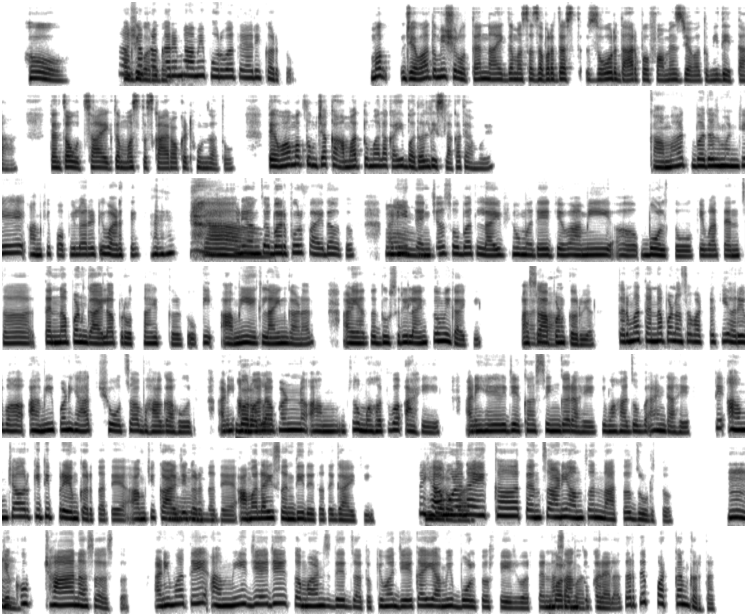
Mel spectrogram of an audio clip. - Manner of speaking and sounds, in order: in English: "स्काय रॉकेट"; in English: "पॉप्युलॅरिटी"; chuckle; drawn out: "हां"; in English: "लाईव्ह शोमध्ये"; in English: "शोचा"
- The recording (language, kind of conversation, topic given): Marathi, podcast, लाईव्ह शोमध्ये श्रोत्यांचा उत्साह तुला कसा प्रभावित करतो?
